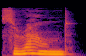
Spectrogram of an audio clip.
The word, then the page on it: surround: British English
